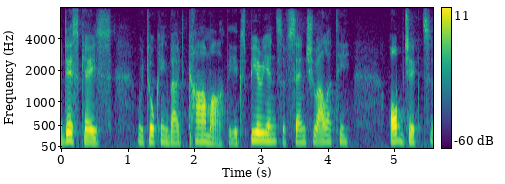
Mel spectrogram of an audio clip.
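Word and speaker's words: kāma: There is kama with a short A, has meaning action, and there is kama meaning sensuality.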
